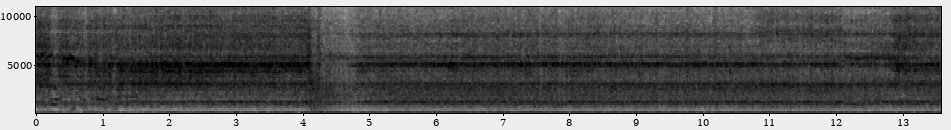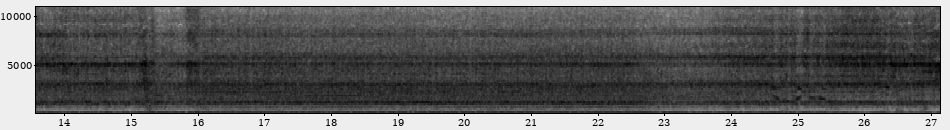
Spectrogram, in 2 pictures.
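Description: Engine of a 1989 Notchback car idling steadily after its stuck carburetor float freed up, a loud continuous low rumble running throughout with talk over it.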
